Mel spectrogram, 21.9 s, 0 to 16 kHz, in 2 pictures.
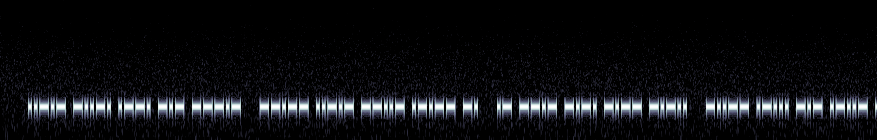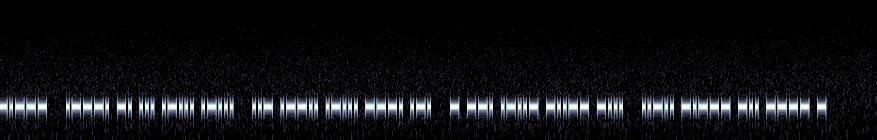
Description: Morse code (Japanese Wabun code), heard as a keyed tone, machine-sent, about 34 wpm, 800 Hz. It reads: ミモツワス アミヒテタ イネニケキ ユオワヰエ セタラオオ ウヱオソナ ムリヰユハ トエホコム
